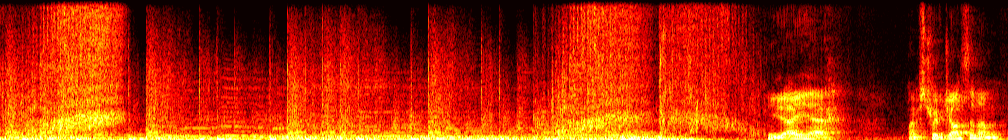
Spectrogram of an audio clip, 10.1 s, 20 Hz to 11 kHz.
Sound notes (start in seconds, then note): 0.1 upbeat music; 6.4 splash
